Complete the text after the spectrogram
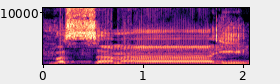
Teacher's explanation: واو کو ہم سین میں ملائیں گے اس لیے کہ سین مشدد ہے اور سین کو 2 مرتبہ پڑھیں گے، دوسری مرتبہ جلدی پڑھیں گے اس لیے کہ دوسرا سین متحرک ہے۔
